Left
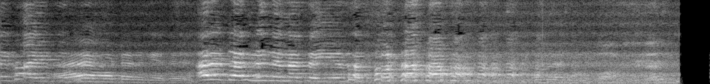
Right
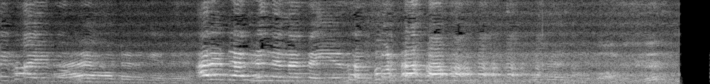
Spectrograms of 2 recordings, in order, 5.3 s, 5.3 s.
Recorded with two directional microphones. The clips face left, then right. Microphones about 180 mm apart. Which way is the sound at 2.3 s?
45° left (ahead or behind).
